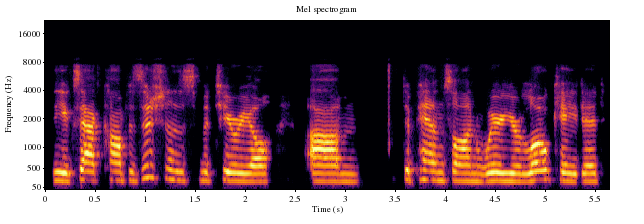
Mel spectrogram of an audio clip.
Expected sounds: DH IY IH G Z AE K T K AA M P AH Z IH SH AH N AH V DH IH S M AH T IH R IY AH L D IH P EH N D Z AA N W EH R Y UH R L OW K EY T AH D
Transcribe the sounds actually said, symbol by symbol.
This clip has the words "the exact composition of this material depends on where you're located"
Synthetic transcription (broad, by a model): DH IY IH G Z AE K T K AA M P AH Z IH SH AH N AH V DH IH S M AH T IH R IY L D IH P EH N D Z N W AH R Y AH R L OW K EY T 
